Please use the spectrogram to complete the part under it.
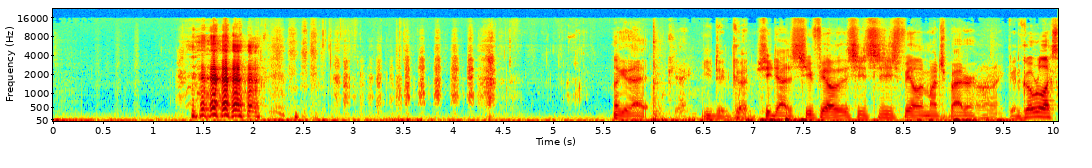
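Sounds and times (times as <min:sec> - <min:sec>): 
speech: 0:01.4 - 0:02.7, 0:05.6 - 0:10.0
female dog panting: 0:02.2 - 0:05.5.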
